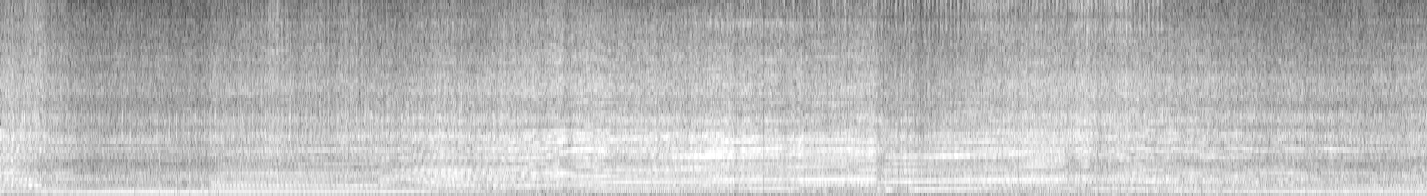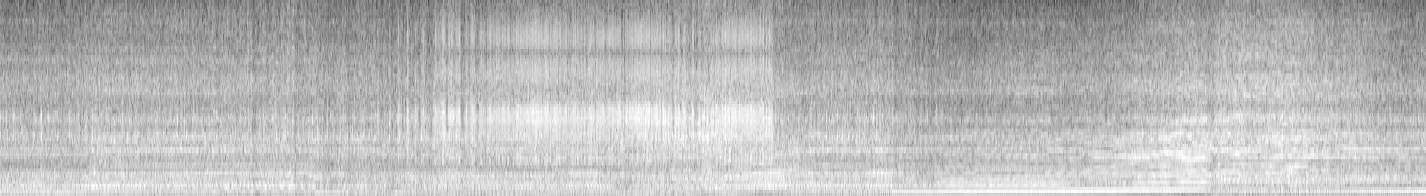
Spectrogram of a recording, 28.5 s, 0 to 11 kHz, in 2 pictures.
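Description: Yamaha R6 sport bike's inline-four engine at high revs on track, heard from on board: the engine note climbs through the gears with pitch steps at the shifts, sinks for a long stretch as the bike slows for corners, then climbs again. A steady wind rush runs under it.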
